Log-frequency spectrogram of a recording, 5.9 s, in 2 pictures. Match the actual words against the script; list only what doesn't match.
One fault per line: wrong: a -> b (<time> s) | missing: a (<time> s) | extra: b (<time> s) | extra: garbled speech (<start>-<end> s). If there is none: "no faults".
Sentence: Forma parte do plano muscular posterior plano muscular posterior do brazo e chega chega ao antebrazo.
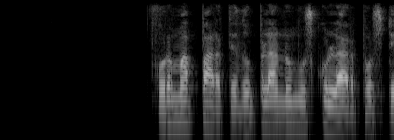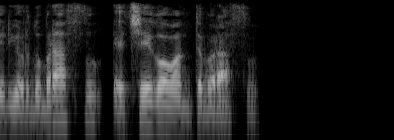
missing: plano muscular posterior (3.2 s)
missing: chega (4.2 s)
